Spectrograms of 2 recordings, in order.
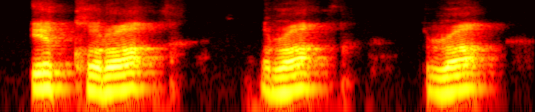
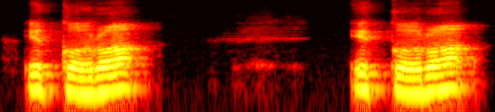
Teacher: And Hamza with sukoon, we stop abruptly.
